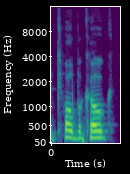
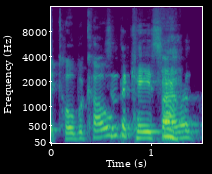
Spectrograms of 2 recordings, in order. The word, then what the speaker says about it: Etobicoke: I'm just saying it's a tobacco right like a silent k i just well I I went I went with the etoba instead of tobacco I think it's a tobacco if I had to pronounce it I would say Etobicoke yeah I've got you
